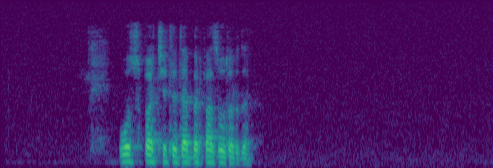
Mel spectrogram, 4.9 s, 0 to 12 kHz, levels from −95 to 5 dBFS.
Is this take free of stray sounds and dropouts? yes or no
yes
